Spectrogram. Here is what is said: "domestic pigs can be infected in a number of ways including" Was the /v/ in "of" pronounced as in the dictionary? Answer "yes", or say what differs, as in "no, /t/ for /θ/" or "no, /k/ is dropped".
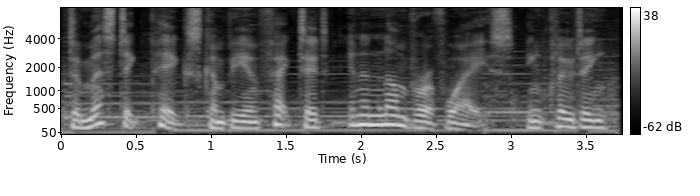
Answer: yes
